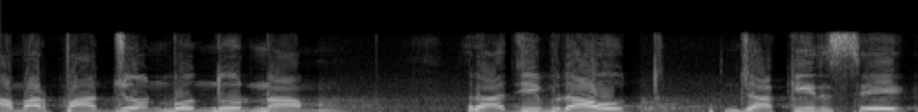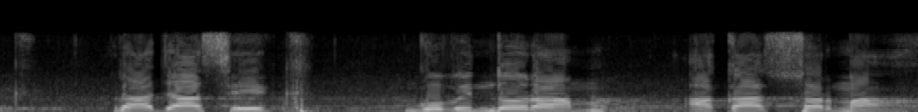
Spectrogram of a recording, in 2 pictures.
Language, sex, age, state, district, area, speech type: Bengali, male, 18-30, West Bengal, Purba Bardhaman, urban, spontaneous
